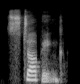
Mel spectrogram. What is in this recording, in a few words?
"stopping", Indian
